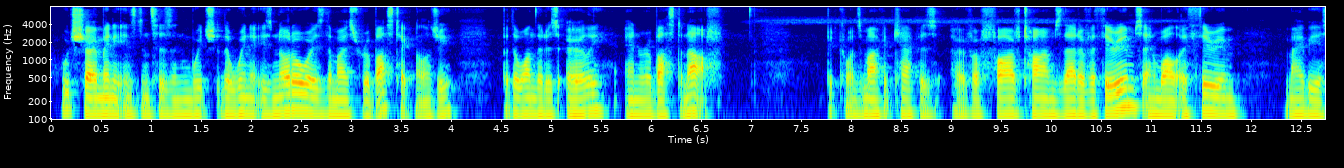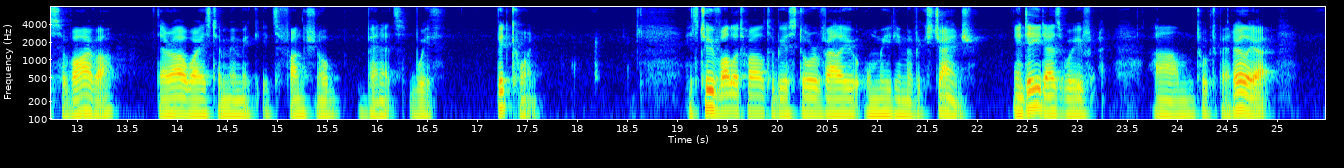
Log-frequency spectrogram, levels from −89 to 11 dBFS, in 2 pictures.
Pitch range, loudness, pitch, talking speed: 105-115 Hz, -25 LUFS, 110 Hz, 165 wpm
